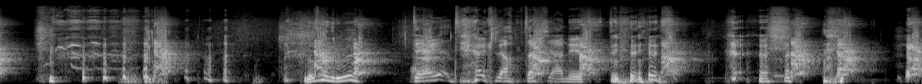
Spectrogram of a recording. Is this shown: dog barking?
yes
